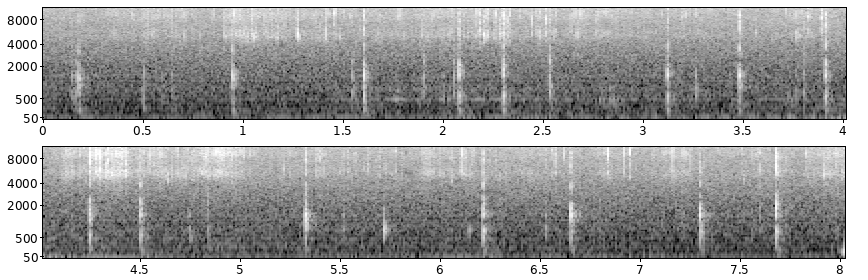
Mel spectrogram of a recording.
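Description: Faint, irregular taps and light scratching of a stylus tip writing on a tablet's glass screen, two or three small clicks a second.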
